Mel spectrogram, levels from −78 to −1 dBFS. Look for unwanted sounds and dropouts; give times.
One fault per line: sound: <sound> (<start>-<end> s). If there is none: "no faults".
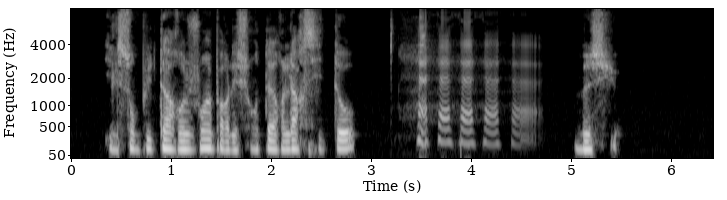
sound: laugh (3.2-4.7 s)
